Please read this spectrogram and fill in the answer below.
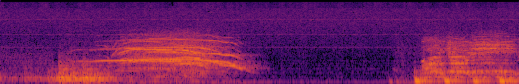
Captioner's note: screaming; chanting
